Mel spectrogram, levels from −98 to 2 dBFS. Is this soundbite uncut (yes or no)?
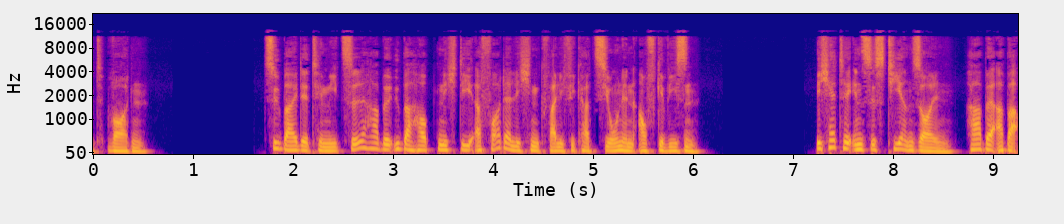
yes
